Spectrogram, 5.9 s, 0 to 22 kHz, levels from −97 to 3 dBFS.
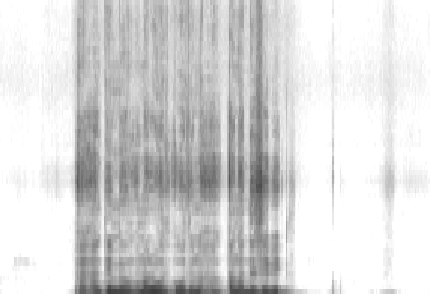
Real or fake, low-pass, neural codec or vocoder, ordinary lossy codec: real; none; none; none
